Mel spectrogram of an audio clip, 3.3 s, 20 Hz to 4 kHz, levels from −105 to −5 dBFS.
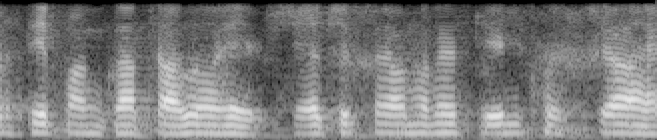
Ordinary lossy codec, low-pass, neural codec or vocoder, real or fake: none; 3.6 kHz; codec, 16 kHz in and 24 kHz out, 0.6 kbps, FireRedTTS-2 codec; fake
